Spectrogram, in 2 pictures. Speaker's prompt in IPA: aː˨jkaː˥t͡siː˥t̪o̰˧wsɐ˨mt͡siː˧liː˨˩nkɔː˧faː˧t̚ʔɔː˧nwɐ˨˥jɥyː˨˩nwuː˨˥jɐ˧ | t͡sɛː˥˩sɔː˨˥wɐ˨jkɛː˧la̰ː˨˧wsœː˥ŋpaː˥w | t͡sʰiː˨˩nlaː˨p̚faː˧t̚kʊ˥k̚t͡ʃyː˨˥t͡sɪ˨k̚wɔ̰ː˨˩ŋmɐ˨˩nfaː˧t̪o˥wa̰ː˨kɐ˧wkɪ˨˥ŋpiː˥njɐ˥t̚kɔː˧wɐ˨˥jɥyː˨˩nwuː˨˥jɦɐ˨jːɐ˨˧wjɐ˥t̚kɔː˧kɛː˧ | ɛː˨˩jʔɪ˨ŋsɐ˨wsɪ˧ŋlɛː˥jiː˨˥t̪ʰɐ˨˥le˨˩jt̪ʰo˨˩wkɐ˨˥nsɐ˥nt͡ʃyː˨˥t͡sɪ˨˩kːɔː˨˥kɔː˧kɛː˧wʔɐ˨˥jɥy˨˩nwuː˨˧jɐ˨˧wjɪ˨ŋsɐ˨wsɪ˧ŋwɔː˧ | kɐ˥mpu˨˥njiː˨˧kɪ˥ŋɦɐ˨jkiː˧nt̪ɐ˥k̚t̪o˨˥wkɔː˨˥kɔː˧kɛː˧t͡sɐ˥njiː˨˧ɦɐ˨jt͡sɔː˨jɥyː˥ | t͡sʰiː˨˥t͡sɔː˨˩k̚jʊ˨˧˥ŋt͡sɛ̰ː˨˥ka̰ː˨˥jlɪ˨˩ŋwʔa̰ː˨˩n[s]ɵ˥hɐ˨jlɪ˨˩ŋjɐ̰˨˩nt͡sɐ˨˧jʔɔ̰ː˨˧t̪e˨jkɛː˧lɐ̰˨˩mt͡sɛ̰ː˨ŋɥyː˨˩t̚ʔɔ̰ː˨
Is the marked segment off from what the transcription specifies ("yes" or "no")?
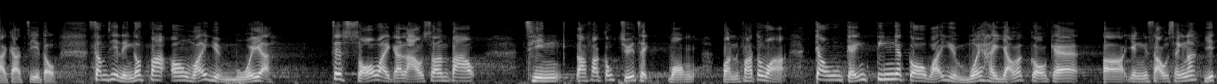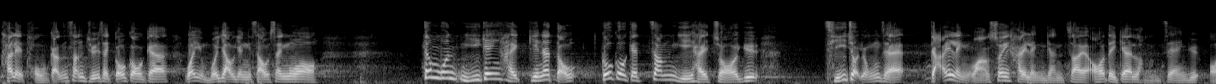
no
